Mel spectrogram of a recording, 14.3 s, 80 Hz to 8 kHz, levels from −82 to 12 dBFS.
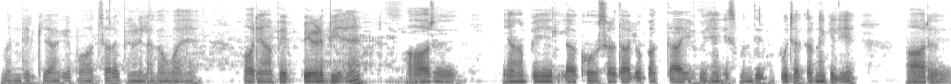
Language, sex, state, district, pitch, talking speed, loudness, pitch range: Hindi, male, Uttar Pradesh, Etah, 95 Hz, 140 wpm, -30 LUFS, 90-100 Hz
